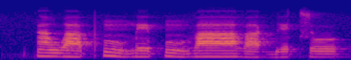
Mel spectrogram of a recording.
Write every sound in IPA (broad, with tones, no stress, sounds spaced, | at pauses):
k ã˦ w a˨ pʰ ũ˦˨ m e˨ p ũ˦˨ v aː˦ v a˨ ɡ͡b ɪ˨ t͡s ʊ˦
